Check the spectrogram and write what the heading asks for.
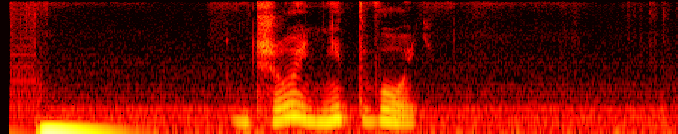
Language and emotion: Russian, neutral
